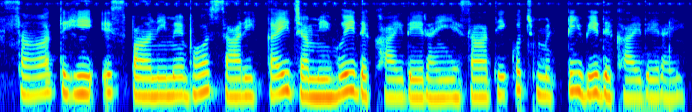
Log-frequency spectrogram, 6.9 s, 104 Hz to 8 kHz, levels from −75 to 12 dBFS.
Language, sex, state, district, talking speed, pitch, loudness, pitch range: Hindi, female, Chhattisgarh, Balrampur, 190 wpm, 200 Hz, -17 LUFS, 185-215 Hz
